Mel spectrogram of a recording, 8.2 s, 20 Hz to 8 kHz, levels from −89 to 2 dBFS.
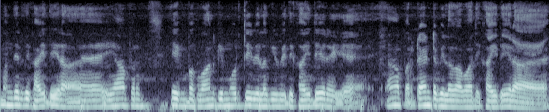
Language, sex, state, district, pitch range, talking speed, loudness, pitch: Hindi, male, Haryana, Rohtak, 120-135 Hz, 205 wpm, -15 LUFS, 125 Hz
